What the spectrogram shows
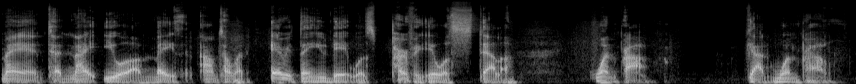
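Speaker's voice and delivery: rough, creaky, roughened put-on voice. Retelling what a comic said after sets, doing Rodney's voice. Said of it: "this was Rodney".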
